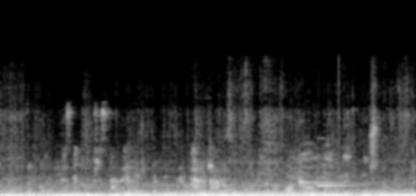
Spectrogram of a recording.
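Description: Tram running, heard from inside the car: a steady low rumble of motors and wheels on the rails with scattered clicks and rattles. About four and a half seconds in, a two-note falling chime sounds.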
